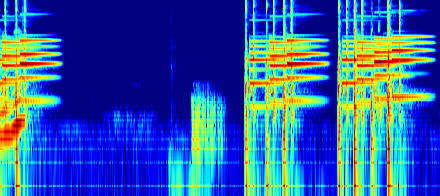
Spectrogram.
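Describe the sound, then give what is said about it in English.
Electronic quiz buzzers pressed by players during a quiz go off three times, each a bright, ringing chime-like tone of about a second, with a short soft rustle between the first and second; no one speaks. “I buzzed already.”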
